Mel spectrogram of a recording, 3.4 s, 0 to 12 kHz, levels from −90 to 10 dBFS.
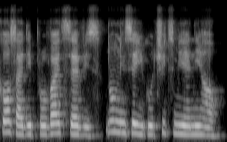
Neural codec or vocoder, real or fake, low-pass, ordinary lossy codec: none; real; 7.2 kHz; Opus, 24 kbps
